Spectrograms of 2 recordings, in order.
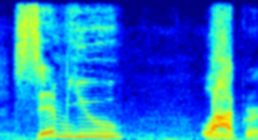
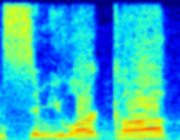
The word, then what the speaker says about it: Simulakra: guess not but yeah simu Locker it's like simulation okay take out the a put an r on it add a CR at the end what that's how you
